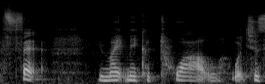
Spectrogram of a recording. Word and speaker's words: toile: making something to fit you might make a twal which is spelled t-o-i-l-e is like a practice garment that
